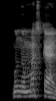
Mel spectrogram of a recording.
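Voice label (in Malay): "mengemaskan", Malay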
